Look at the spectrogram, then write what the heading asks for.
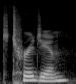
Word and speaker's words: pterygium: callous for your eyes pterygium oh nice but it's spelt like potato oh it's kind of like a pterodactyl kind of thing yeah that's cool yeah was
